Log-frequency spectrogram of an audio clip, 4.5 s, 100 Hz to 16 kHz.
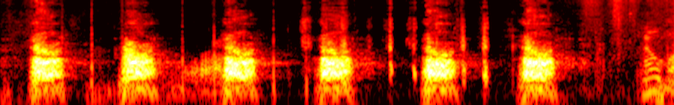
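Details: Dog, a female pet, barks repeatedly while playing fetch: six punchy barks in steady succession about 0.65 seconds apart, with short clicks and the owner's voice at the end.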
